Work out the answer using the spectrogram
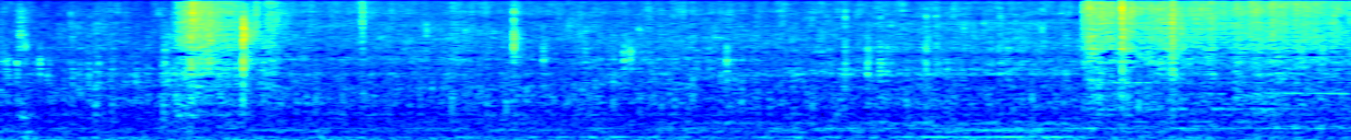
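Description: Water spinach in a little oyster-sauce liquid sizzling and bubbling in a stainless steel wok, stirred with a metal spatula at the start. The hiss grows louder about five and a half seconds in.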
